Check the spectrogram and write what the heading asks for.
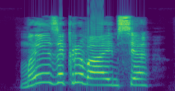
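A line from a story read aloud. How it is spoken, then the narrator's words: Shouting. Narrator (Russian): прокричал Финн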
